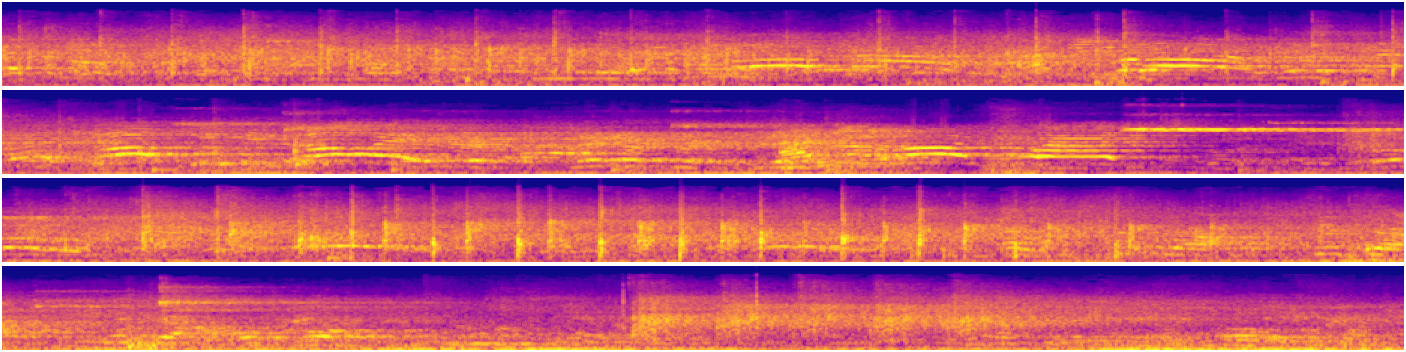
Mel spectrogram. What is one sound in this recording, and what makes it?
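Children and adults chatter and call out across the echoing gym.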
